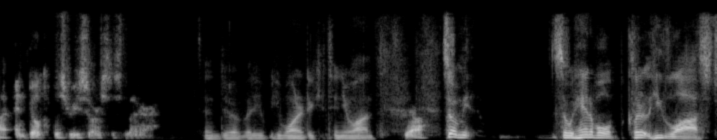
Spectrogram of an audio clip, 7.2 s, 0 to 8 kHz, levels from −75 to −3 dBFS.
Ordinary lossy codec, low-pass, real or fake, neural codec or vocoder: AAC, 32 kbps; 7.2 kHz; real; none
